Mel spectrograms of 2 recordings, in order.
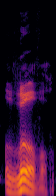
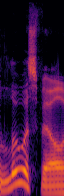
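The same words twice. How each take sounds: First: The first part has no s sound. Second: The first part has an s sound. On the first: This is how locals say the city's name. The speaker calls it right. "there's no S in there whatsoever" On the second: This is how outsiders say the city's name. The speaker calls it wrong. "everybody on the plane goes, "Boo, boo.""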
